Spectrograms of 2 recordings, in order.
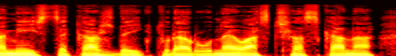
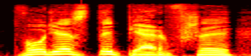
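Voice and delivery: raised, higher, slow triumphant call; 6 semitones higher, 4 dB louder than usual. A narrator's reading. Gimli counting his last orc kill, calling out. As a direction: call the tally out. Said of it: "zawołał Gimli".

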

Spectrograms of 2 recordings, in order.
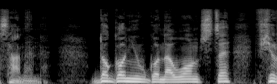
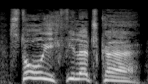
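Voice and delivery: much higher, slow drawn-out call after them; 5 dB louder, slower than usual. Acted. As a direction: call them back before they run. Aragorn calling after fleeing hobbits. (przeciągłe wołanie, dużo wyżej)

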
